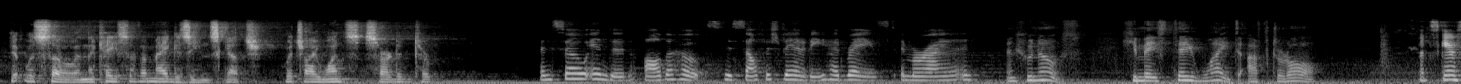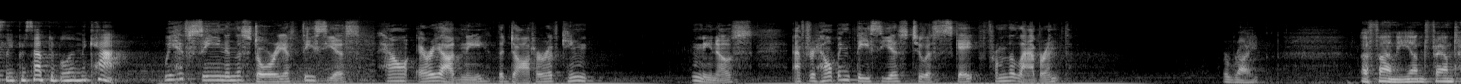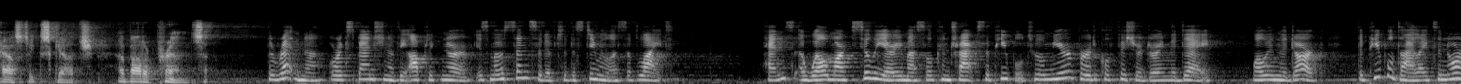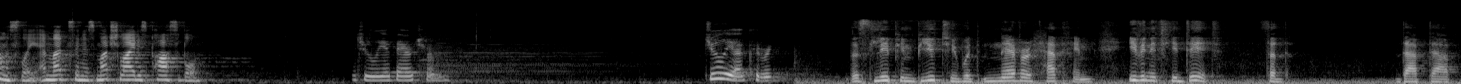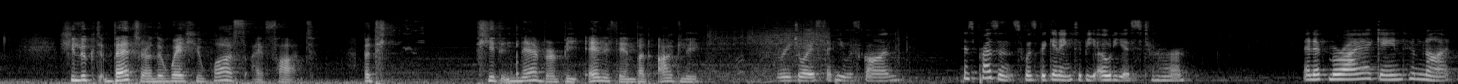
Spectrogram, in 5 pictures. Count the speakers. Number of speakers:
five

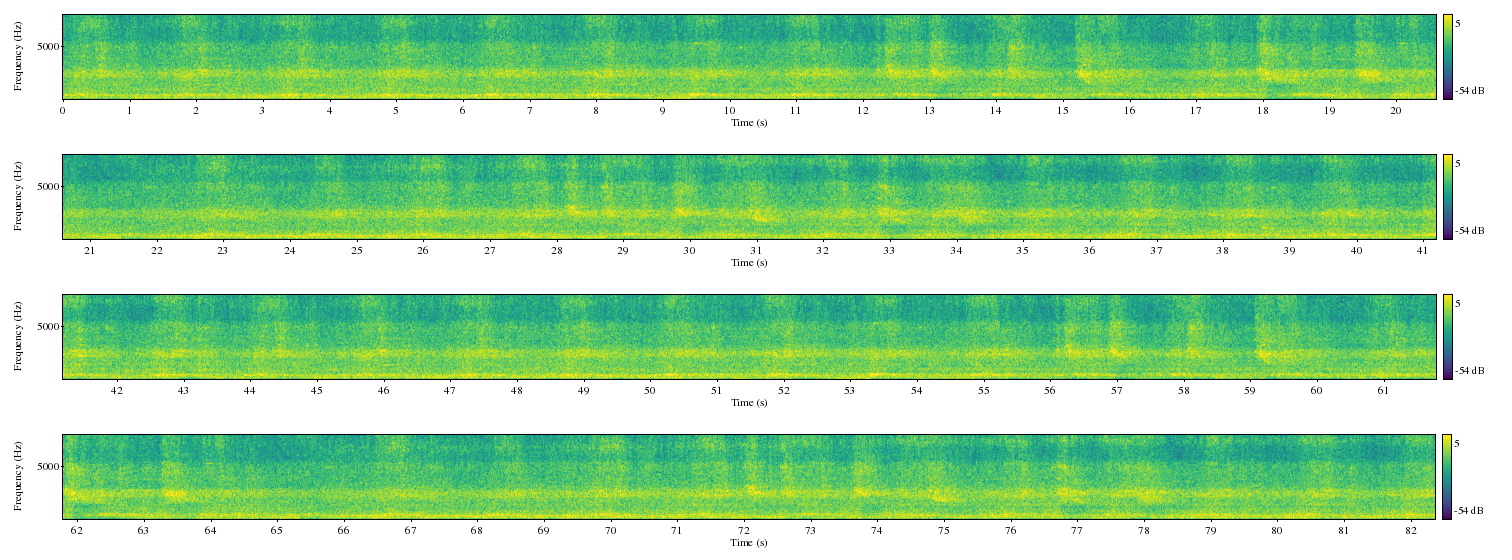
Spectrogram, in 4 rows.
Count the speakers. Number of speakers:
zero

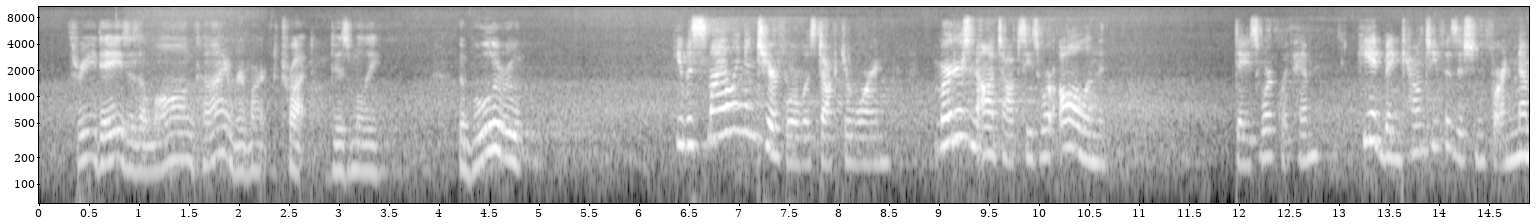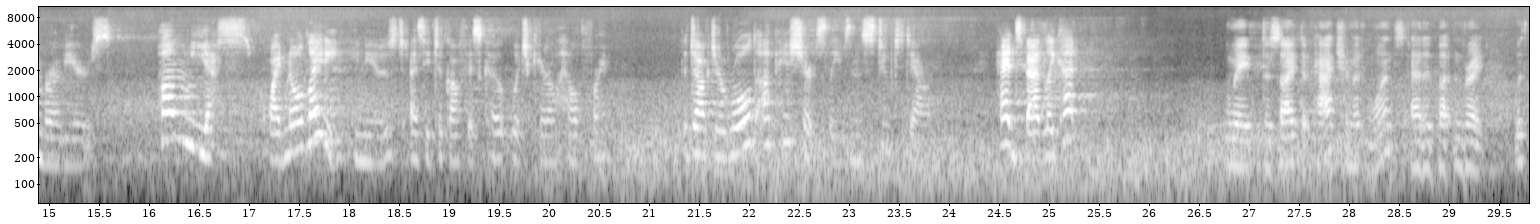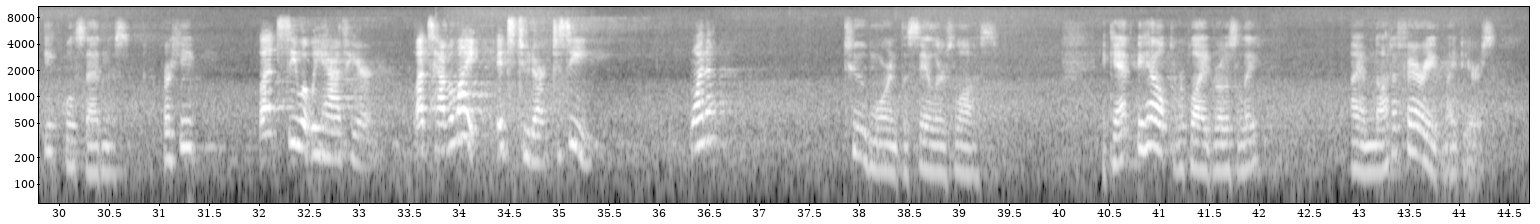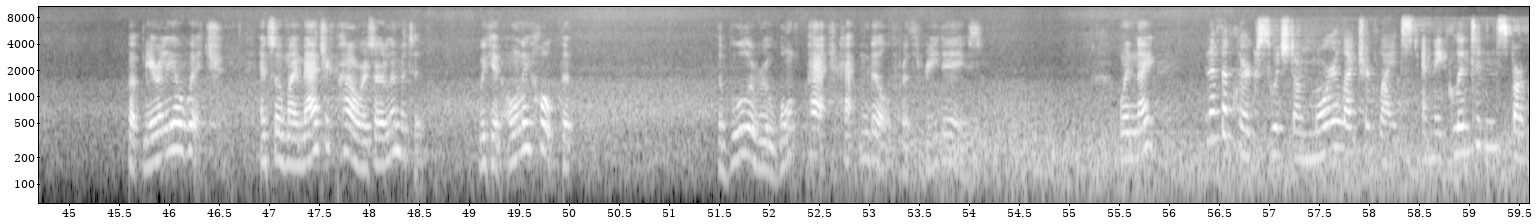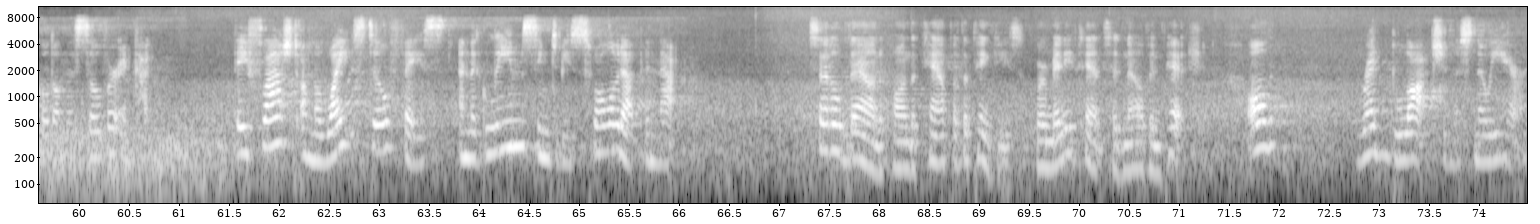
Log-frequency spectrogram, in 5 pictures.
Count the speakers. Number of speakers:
two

